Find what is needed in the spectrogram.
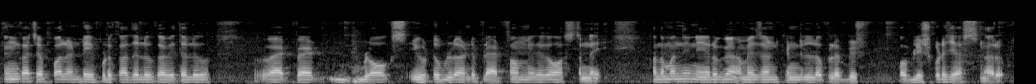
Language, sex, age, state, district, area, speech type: Telugu, male, 18-30, Andhra Pradesh, Krishna, urban, spontaneous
